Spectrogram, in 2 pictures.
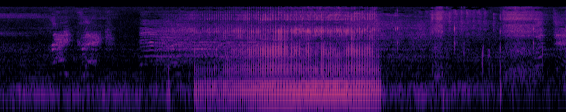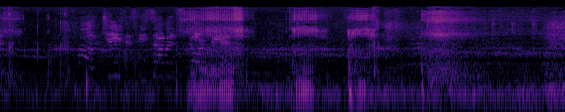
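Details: Staffy (Staffordshire bull terrier) dog snoring while asleep: one loud, rumbling snore, then quieter snuffling breaths over some background noise. Audio only.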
